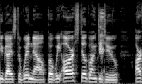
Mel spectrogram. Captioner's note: chuckle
